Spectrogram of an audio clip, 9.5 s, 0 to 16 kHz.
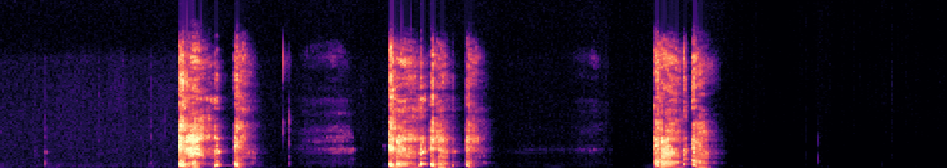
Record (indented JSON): {
  "three_cough_length": "9.5 s",
  "three_cough_amplitude": 24896,
  "three_cough_signal_mean_std_ratio": 0.26,
  "survey_phase": "beta (2021-08-13 to 2022-03-07)",
  "age": "18-44",
  "gender": "Female",
  "wearing_mask": "No",
  "symptom_fatigue": true,
  "symptom_fever_high_temperature": true,
  "symptom_headache": true,
  "symptom_onset": "3 days",
  "smoker_status": "Never smoked",
  "respiratory_condition_asthma": false,
  "respiratory_condition_other": false,
  "recruitment_source": "Test and Trace",
  "submission_delay": "2 days",
  "covid_test_result": "Positive",
  "covid_test_method": "RT-qPCR",
  "covid_ct_value": 28.9,
  "covid_ct_gene": "N gene"
}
